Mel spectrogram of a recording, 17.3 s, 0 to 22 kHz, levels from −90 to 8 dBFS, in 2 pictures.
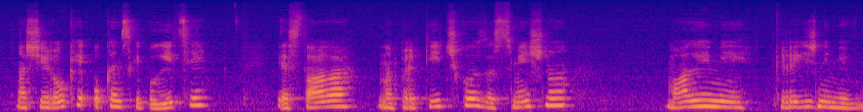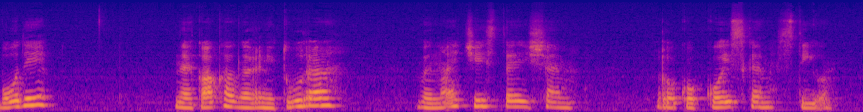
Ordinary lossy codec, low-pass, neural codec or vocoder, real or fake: Opus, 64 kbps; 19.8 kHz; vocoder, 44.1 kHz, 128 mel bands, Pupu-Vocoder; fake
